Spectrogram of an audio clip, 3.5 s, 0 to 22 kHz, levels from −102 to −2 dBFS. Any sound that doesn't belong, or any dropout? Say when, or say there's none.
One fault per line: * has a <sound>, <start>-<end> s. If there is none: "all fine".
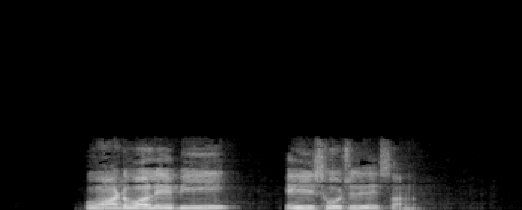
all fine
